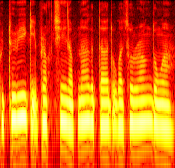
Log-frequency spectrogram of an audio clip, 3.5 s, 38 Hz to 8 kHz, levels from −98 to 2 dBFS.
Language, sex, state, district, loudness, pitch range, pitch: Garo, female, Meghalaya, West Garo Hills, -13 LUFS, 150-165 Hz, 160 Hz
